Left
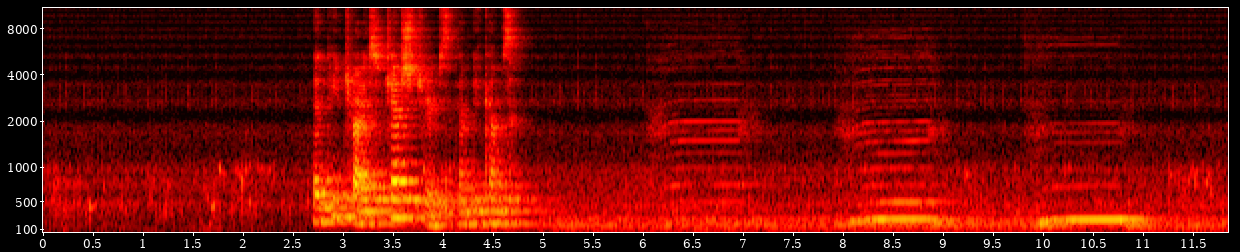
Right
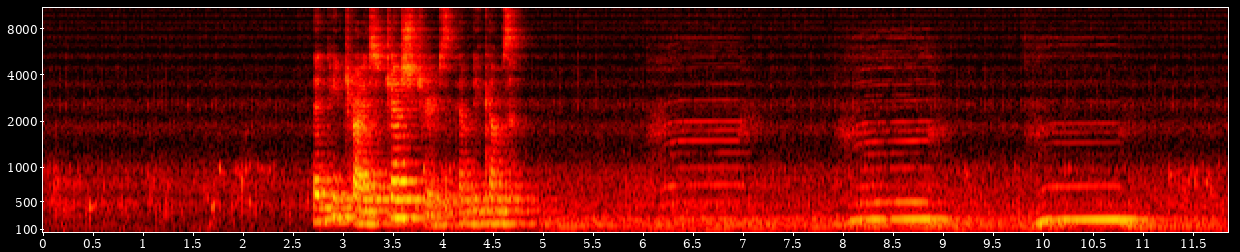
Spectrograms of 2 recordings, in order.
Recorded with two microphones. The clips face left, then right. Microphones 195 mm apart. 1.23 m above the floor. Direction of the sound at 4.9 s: 45° right (ahead or behind).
